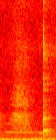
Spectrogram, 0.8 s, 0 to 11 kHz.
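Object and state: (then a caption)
Metal coin dropped. A metal coin is dropped onto the floor or a table and lands with a bright metallic clink near 0.65 s. The ringing tone fades quickly over a steady low hum. A second, fainter tap follows at the very end.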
